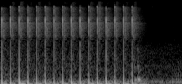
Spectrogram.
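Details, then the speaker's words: Daihatsu Mira ignition coil, spark-tested with the gap widened to about 1.5 cm for a car stumbling at idle with A/C on: sharp, even snaps about ten per second, spark still jumping, coil healthy. "นี่ถ้าเรายิ่งคลายห่างๆอ่ะดูดิว่าเอ่อประมาณซักเซมครึ่งมันจะโดดมั้ยนะครับเช็คประสิทธิภาพของมันด้วยนะเมันยังโดดได้นะครับห่างๆ"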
